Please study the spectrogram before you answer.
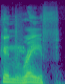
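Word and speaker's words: Ralph Fiennes: like my name's villam same with rafe ray finds the motherfucker's name is spelled ralph r-a-l-p-h but he calls himself brave yeah who's raised florence boulder oh really it's not rape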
